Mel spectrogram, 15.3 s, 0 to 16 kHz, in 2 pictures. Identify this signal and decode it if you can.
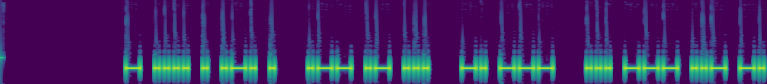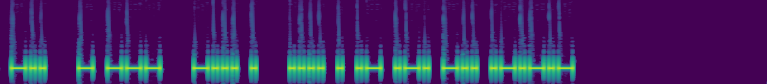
Morse code, heard as a keyed tone, about 25 wpm, 700 Hz. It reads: THERE WAS NO SOUND TO BE HEARD.
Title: Sentences from Top 1000 Words - Review Part 1 - 25wpm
